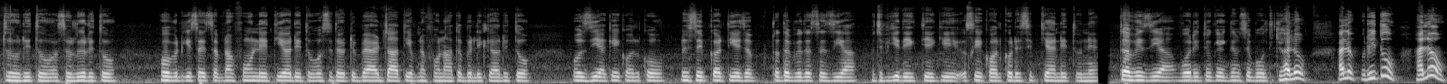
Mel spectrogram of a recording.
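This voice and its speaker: A woman's voice: on the low side, monotone, quick pace, dark tone, a little hiss or hum. A woman storyteller narrating a romance story in a casual, repetitive way.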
